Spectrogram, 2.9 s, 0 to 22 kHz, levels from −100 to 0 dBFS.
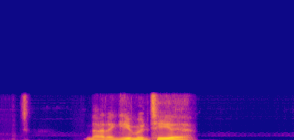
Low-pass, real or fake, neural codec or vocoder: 7.2 kHz; fake; codec, 16 kHz in and 24 kHz out, 0.6 kbps, FocalCodec, streaming, 2048 codes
